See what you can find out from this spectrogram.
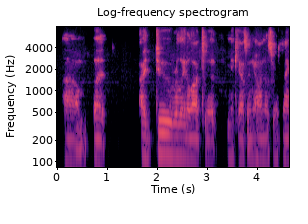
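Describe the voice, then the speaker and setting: A man with a Canadian accent speaks at a fairly low pitch in a somewhat breathy voice. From Canada. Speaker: podcast guest. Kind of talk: casual discussion. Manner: halting, many fillers and repeats.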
